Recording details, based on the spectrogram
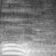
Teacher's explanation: ऊ का उच्चारण स्थान क्या है बाबू? ओष्ठ है, होठ है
